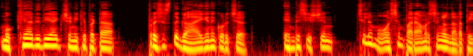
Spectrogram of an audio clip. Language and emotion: Malayalam, sad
